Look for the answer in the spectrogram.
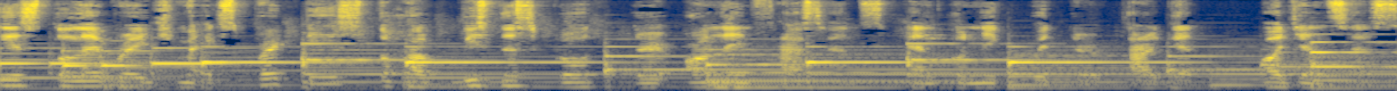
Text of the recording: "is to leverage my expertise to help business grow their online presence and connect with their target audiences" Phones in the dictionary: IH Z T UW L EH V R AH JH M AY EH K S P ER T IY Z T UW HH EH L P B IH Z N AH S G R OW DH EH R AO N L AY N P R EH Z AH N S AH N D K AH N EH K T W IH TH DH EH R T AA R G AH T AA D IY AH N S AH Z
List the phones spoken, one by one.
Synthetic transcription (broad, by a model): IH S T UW L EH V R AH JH M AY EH K S P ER T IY S T UW HH EH L P B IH S N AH S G R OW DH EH R AO N L AY N F R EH S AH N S AH N D K AH N EH K T W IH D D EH R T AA R G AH T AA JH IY N S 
